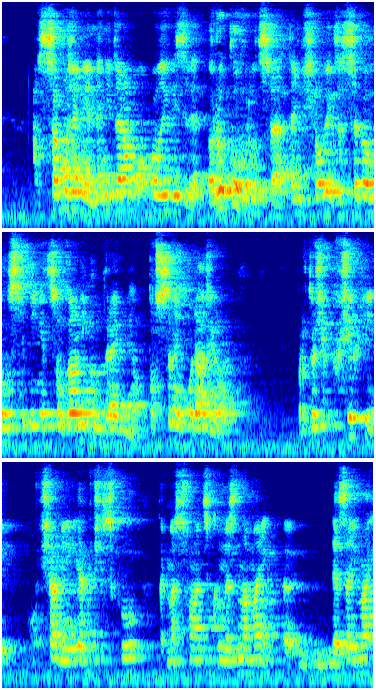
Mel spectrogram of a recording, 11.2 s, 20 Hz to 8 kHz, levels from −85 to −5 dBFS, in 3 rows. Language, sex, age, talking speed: Slovak, male, 50-69, 175 wpm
